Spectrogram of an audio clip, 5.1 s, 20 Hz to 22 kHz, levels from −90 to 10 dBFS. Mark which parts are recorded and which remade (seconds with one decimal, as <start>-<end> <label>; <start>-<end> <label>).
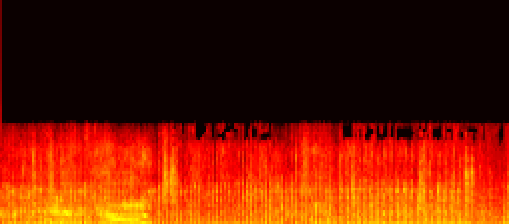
0.0-1.7 remade; 1.7-2.7 recorded; 2.7-3.4 remade; 3.4-5.1 recorded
